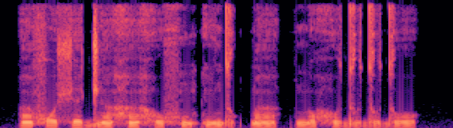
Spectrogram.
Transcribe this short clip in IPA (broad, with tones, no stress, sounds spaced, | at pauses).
ã˧ f ɔ˧ ʃ ɛ˧ d͡ʒ ã˨ h ã˧ h o˨ f ũ˨ k ĩ˨˦ d o˧ k͡p ã˦ | n ɔ˨ h o˨ d u˨ d o˨ d o˧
